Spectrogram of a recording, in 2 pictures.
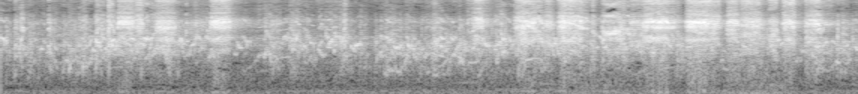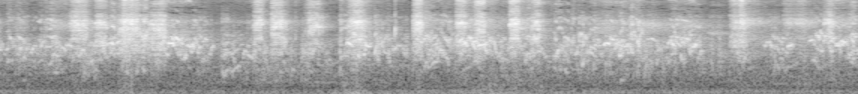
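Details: Many budgerigars twitter at once, producing fast high chirps, whistled warbles and scratchy squawks that form a lively, uninterrupted background chatter.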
